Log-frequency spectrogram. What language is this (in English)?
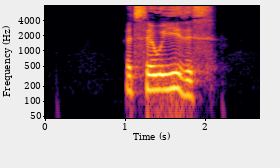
Kabyle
